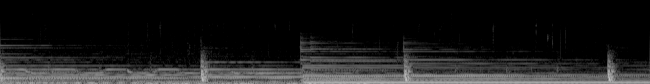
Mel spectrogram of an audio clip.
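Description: Instrumental music: sustained chords with a slow melody line above them, changing chord about halfway through, and a single soft percussive hit about every two seconds.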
